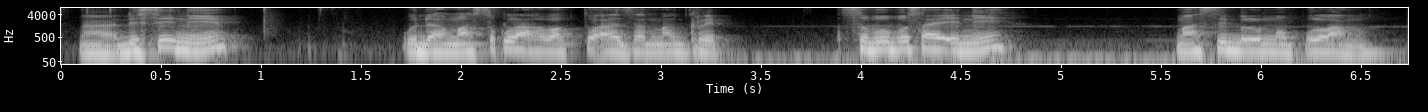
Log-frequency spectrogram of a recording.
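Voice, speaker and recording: A man in his twenties from South Sulawesi, telling a horror story in a relaxed, unhurried way with many pauses. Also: mid-range voice. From South Sulawesi, Indonesia. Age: 20s. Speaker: guest storyteller.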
